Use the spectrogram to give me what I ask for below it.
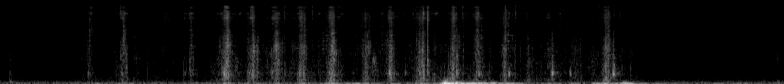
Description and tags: jangling a bag jingle bells yes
